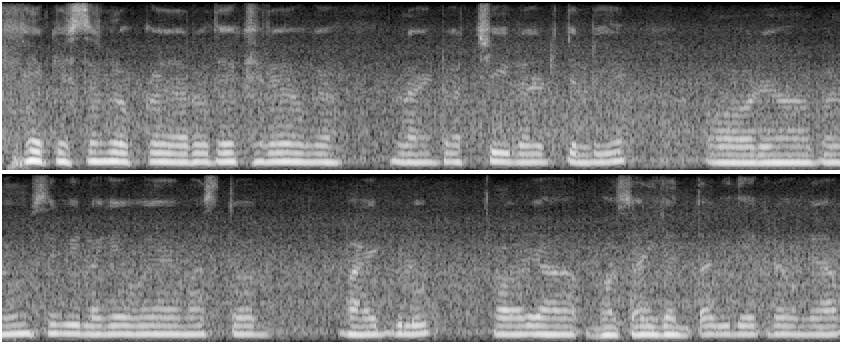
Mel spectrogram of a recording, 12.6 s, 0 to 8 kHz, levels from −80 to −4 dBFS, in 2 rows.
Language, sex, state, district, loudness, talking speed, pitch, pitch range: Hindi, male, Maharashtra, Solapur, -17 LUFS, 155 wpm, 150 Hz, 145-155 Hz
